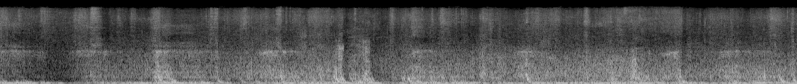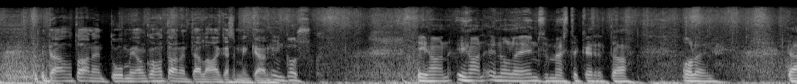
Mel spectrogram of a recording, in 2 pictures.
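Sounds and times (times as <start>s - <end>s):
waterfall rushing: 0.0s - 8.5s
speech: 8.6s - 11.4s, 12.1s - 15.9s.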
